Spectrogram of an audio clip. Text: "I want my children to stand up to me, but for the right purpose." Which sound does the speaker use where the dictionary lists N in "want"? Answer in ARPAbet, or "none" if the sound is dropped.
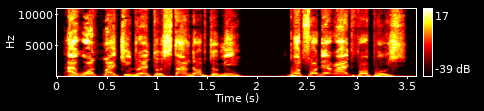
N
